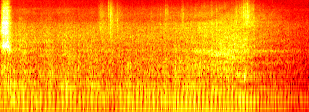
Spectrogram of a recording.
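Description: Near silence: faint steady low background hum with a few soft clicks, dying away about five seconds in.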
